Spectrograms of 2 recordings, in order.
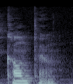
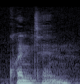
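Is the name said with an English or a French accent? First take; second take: French; English. First: The name is said with a French pronunciation. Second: The name is said with an English pronunciation.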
